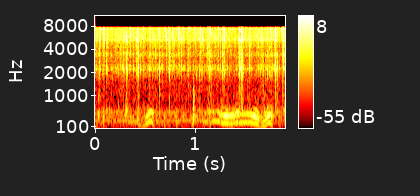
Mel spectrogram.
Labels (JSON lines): {"label": "biophony, cascading saw", "recorder": "HydroMoth"}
